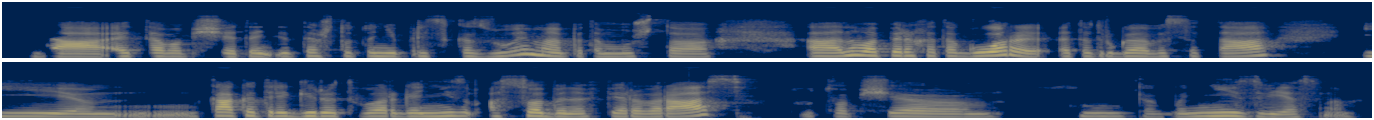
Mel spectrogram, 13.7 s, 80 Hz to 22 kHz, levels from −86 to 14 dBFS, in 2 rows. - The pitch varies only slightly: Yes, narrow, 2.1 semitones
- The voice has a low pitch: No, medium, 185 Hz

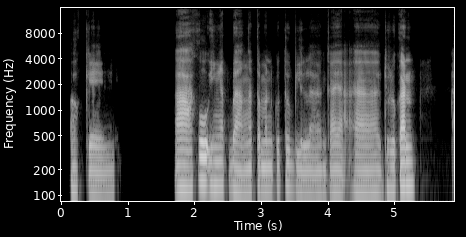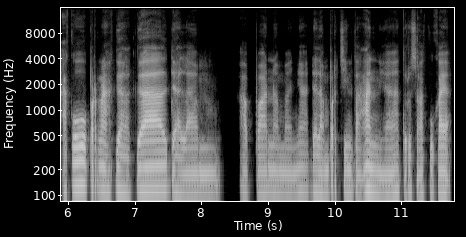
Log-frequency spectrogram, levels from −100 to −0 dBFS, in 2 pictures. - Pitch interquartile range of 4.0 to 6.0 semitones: No, narrow, 2.4 semitones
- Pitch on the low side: Yes, low, 100 Hz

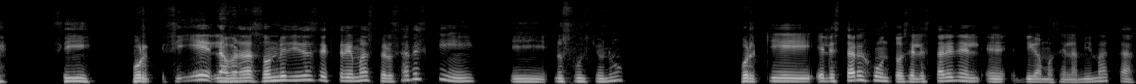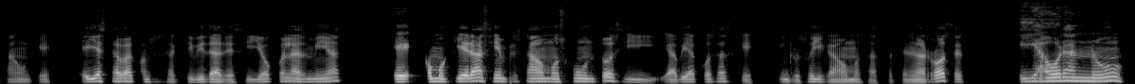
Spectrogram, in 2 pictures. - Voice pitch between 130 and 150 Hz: Yes, medium, 140 Hz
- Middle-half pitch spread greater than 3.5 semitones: Yes, average, 4.1 semitones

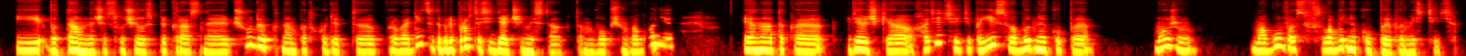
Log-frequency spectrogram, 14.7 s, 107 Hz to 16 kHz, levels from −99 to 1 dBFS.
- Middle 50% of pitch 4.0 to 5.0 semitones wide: No, average, 3.5 semitones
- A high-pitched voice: No, medium, 180 Hz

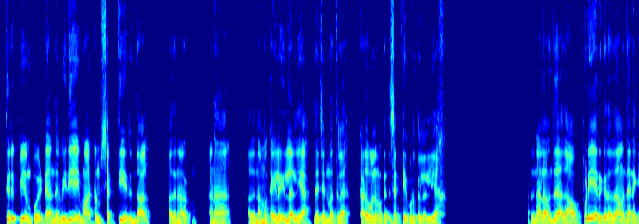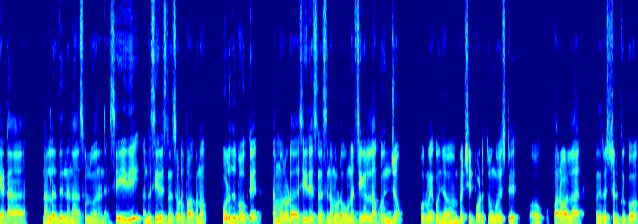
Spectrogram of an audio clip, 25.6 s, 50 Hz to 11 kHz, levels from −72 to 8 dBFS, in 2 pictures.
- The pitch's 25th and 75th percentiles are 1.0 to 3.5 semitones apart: No, average, 4.1 semitones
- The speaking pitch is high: No, low, 130 Hz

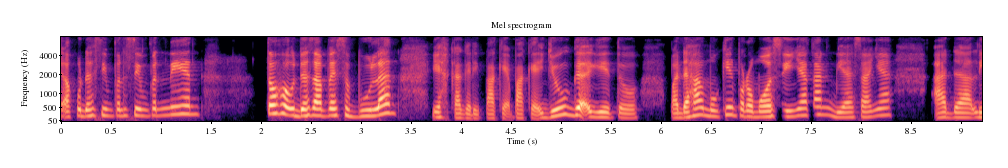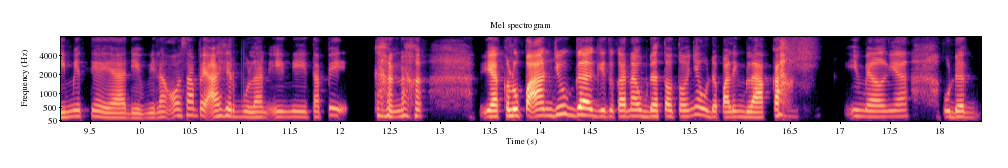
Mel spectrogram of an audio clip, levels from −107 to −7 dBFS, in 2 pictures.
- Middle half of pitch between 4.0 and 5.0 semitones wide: Yes, average, 4.3 semitones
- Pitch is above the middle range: Yes, high, 205 Hz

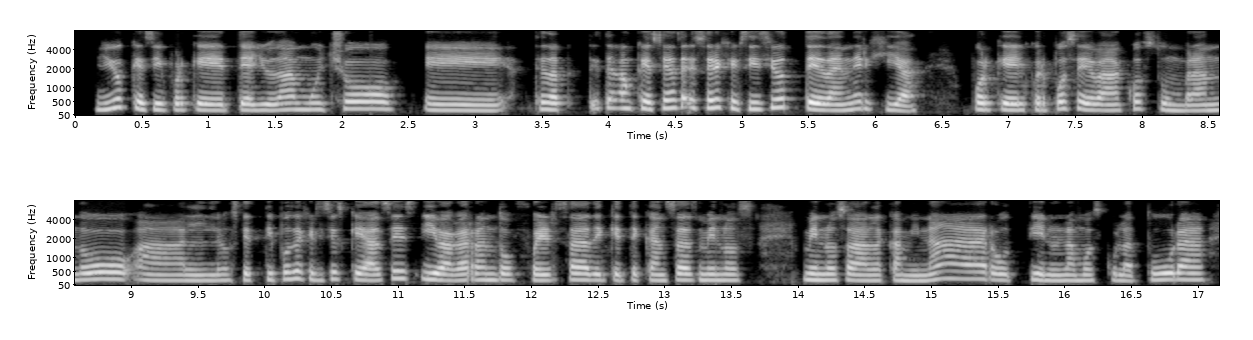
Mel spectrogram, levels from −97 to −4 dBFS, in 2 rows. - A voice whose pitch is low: No, high, 220 Hz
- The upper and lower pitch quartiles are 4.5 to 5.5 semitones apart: No, average, 2.9 semitones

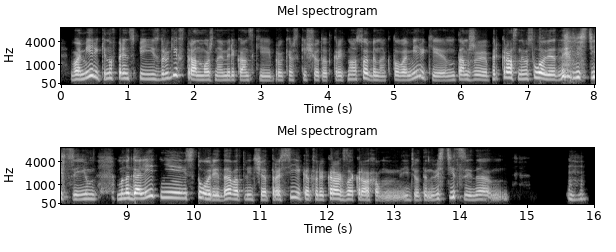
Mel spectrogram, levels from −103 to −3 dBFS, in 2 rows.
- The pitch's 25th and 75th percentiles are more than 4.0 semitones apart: Yes, average, 5.1 semitones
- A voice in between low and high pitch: No, high, 200 Hz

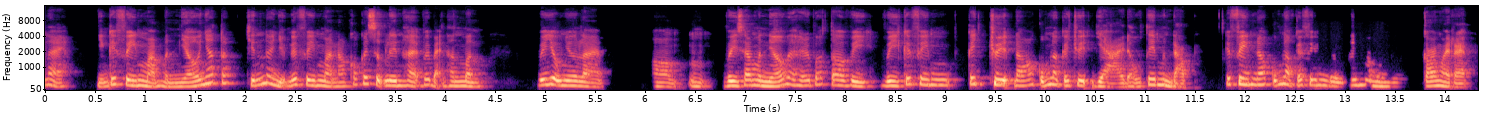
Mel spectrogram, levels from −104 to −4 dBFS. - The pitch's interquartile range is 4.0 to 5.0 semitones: Yes, average, 4.7 semitones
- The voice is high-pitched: Yes, high, 210 Hz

